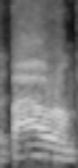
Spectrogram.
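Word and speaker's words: bodhrán: Yes, the Bodrum player, the Bowron player did. Yes, Aaron. Bowron. That's all right. It's spelt funny. It's Irish.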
